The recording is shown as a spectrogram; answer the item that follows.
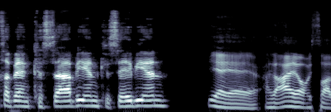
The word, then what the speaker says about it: Kasabian: got on three dates because how do you pronounce that band Kasabian Kasabian yeah yeah I always thought it was Kasabian but they dropped off they had something happen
